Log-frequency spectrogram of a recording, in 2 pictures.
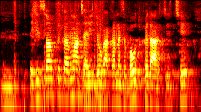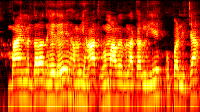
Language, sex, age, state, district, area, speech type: Maithili, female, 60+, Bihar, Madhepura, rural, spontaneous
